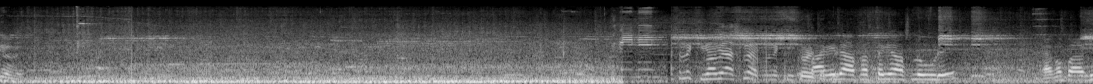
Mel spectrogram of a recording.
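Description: Busy street noise: a steady low traffic rumble for about six seconds, which then drops away. After that, people's voices and short high-pitched vehicle horn toots come through.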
